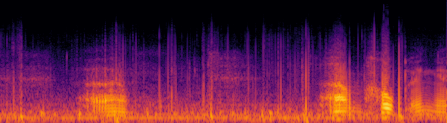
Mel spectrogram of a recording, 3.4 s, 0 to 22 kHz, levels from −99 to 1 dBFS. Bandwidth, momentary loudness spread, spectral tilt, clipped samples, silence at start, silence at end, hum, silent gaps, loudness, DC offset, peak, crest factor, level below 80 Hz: 7.4 kHz; 16 LU; -9 dB/octave; under 0.1%; 0 s; 0 s; none; none; -22 LUFS; under 0.1%; -2 dBFS; 22 dB; -42 dBFS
